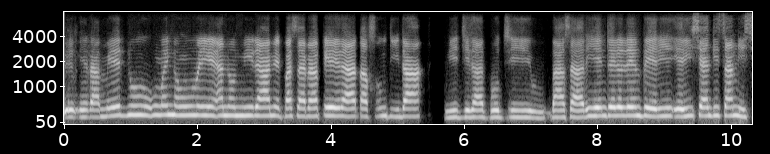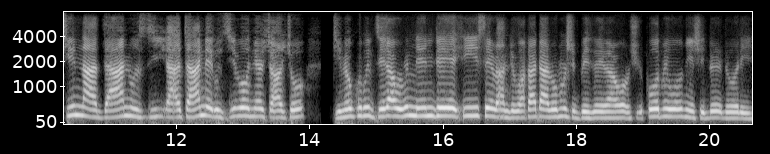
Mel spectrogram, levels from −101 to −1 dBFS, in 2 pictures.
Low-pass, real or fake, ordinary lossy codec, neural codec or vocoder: 7.2 kHz; fake; Opus, 24 kbps; codec, 16 kHz, 0.5 kbps, FunCodec, trained on Chinese and English, 25 frames a second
